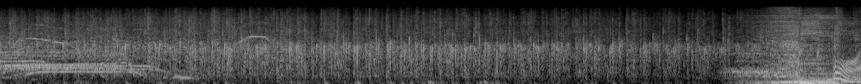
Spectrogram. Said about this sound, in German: Dankeschön. Das ist euer Applaus.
